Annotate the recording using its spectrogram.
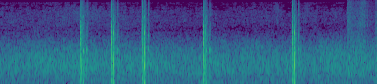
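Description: Short clicks tap several times.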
